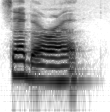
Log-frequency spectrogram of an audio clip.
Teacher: Ain from the middle of your throat.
